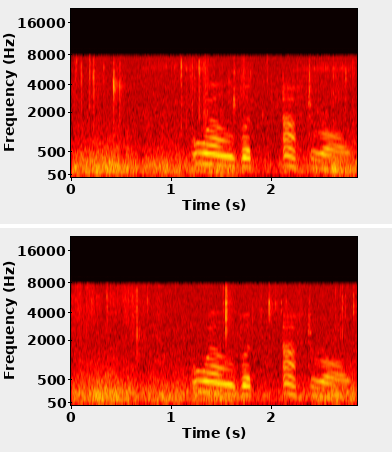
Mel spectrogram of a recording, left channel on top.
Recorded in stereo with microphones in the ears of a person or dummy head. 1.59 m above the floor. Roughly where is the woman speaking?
Centre.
